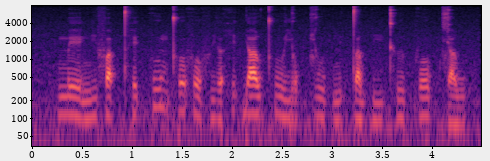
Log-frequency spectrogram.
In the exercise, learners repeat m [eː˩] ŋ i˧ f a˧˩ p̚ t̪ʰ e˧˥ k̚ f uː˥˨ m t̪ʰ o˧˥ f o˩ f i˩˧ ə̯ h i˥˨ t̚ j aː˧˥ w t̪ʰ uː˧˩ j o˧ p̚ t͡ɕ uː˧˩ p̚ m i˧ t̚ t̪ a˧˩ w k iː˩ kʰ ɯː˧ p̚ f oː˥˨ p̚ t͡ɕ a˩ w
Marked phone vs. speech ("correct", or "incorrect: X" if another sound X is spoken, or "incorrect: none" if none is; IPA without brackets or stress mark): incorrect: eː˧˩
